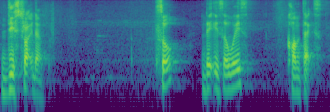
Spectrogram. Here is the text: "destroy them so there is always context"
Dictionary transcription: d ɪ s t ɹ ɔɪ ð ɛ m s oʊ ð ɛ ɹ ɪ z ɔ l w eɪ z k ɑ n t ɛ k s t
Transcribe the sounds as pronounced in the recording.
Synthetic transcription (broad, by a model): d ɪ s t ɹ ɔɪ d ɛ m s oʊ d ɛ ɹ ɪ s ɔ w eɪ s k ɑ n t ɛ k s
